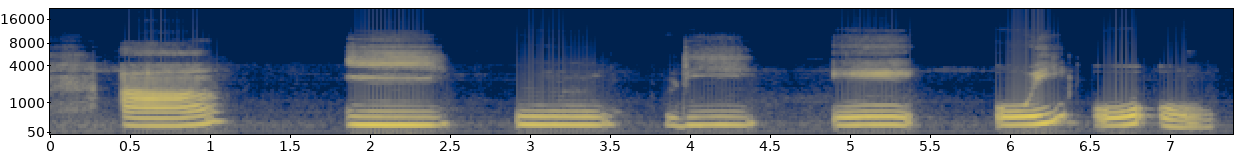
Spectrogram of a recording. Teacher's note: এই আটটি স্বরবর্ণের উচ্চারণ হ্রস্ব স্বর অপেক্ষা বেশি সময় লাগে বলে এদের দীর্ঘস্বর বলা হয়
